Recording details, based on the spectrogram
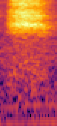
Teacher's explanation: It is a voiceless sound, and it is produced when the tip of the tongue is touching the alveolar ridge, and the middle of the tongue is raised to the hard palate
